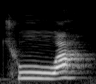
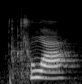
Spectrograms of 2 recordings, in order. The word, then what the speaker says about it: 좋아: 좋아, 좋아, 좋아. So 좋아 is the present tense of 좋다. So this one is pronounced 좋다, and this one is pronounced 좋아.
